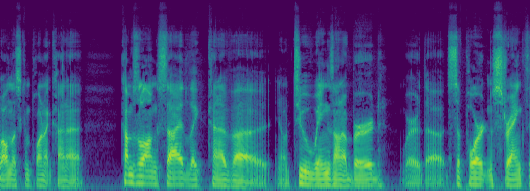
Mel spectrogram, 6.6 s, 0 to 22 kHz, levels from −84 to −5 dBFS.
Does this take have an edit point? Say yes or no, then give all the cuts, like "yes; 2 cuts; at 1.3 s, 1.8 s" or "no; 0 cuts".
yes; 1 cut; at 5.6 s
